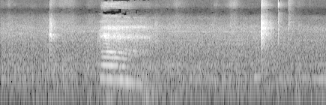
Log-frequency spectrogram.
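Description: Plastic water bottle clicking as it is handled: one sharp click near the start, then another sharp click near the end followed by a few quick smaller clicks. Around the middle there is a short vocal sound that falls in pitch.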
